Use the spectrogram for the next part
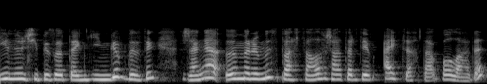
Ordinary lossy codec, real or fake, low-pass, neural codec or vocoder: none; real; 5.4 kHz; none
